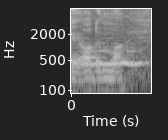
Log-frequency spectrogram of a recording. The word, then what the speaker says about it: Odinala: Okay, Odinala.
